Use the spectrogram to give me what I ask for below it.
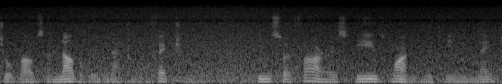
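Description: Nothing technical goes wrong in this speech recording; the only thing under it is some ordinary room noise sitting about 11 dB below the speech, which belongs to the space the microphone was in rather than to the system.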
